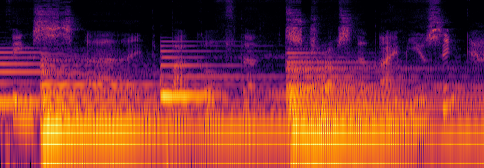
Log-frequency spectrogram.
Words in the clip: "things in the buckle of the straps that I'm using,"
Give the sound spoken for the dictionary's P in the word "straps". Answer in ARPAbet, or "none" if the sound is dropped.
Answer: none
